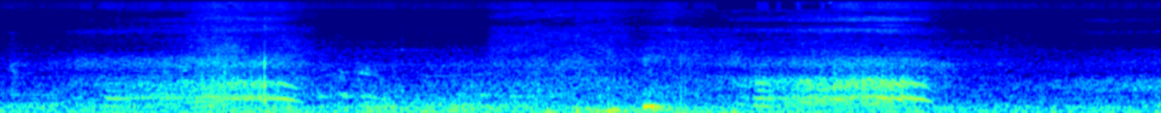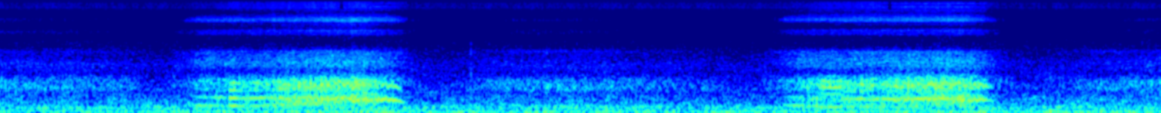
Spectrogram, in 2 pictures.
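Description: Rough, rattling snores on each breath, about every three seconds, against steady room hum; ordinary snoring.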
